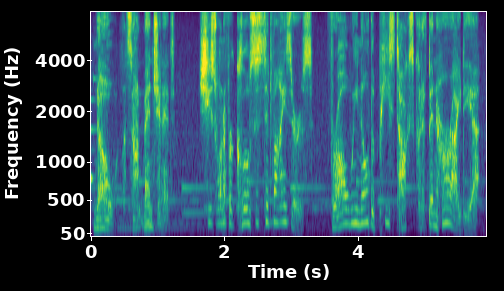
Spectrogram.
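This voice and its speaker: An actor playing a suspicious, cautious soldier sharing secrets in a video game. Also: male voice, high-pitched, huge pitch swings, a little fast, gravelly, music in the background, heavily acted. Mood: wary, conspiratorial.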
